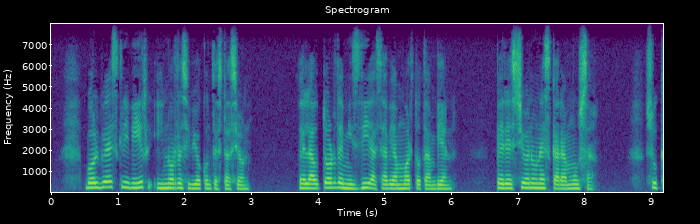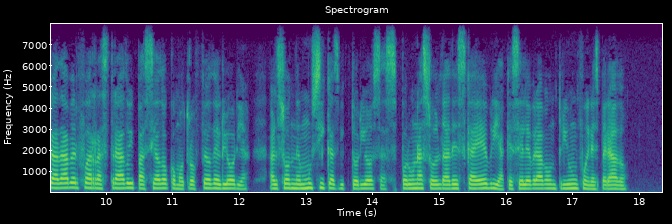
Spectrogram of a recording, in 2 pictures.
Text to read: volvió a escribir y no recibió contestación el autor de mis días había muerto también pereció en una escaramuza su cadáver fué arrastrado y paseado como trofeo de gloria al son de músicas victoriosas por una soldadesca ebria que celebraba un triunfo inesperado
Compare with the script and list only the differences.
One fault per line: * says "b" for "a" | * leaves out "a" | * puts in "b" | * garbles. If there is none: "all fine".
all fine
